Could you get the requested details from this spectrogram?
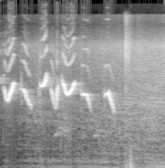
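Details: Greater green leafbird giving loud, clear whistled song, a rapid sequence of looping, rising and falling notes with bent, varied phrasing, followed by a brief click and faint low hum.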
